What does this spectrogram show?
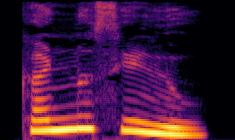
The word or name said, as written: ಕಿನಿಸಾಳು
